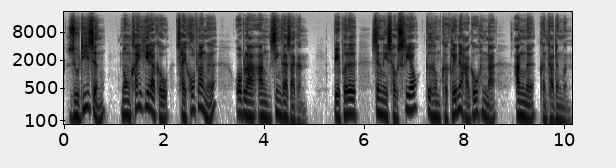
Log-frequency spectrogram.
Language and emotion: Bodo, fearful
